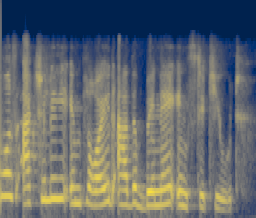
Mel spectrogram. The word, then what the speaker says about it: Binet: actually employed at the binet institute binet spelling b-i-n-e-t it's not called binet it's t is silent binet institute in the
